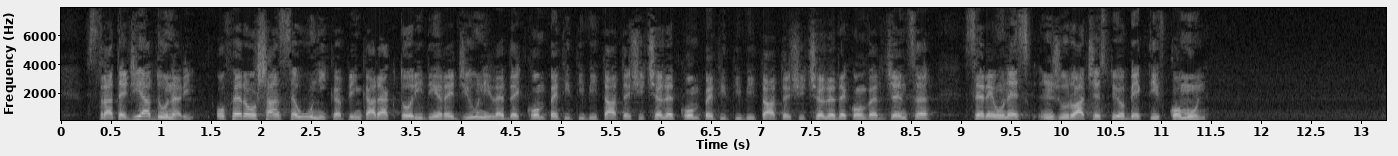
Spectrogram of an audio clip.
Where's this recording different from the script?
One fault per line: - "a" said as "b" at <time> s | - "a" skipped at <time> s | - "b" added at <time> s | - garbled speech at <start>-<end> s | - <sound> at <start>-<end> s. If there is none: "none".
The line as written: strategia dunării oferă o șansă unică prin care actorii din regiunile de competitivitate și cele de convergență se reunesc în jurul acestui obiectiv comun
- "competitivitate și cele" added at 6.1 s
